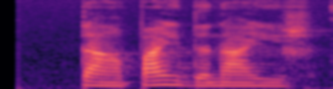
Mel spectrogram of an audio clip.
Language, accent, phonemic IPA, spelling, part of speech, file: French, Quebec, /tɑ̃.pɛt də nɛʒ/, tempête de neige, noun, Qc-tempête de neige.ogg
- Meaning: snowstorm (bad weather involving blowing winds and snow)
